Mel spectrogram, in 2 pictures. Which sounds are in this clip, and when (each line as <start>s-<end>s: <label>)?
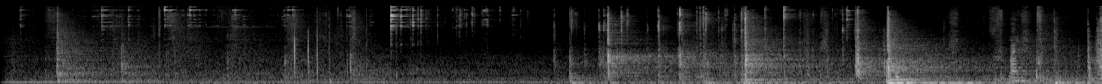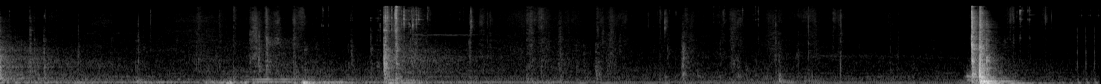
0.2s-9.2s: keys
0.4s-3.8s: footsteps
6.0s-11.7s: door
13.1s-14.7s: footsteps
14.8s-15.4s: keys
16.2s-19.5s: footsteps
20.7s-21.4s: door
